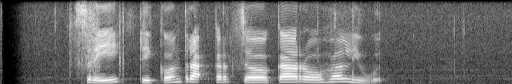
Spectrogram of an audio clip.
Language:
Javanese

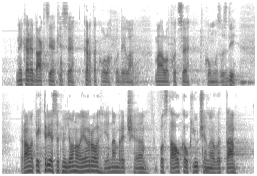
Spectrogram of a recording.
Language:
Slovenian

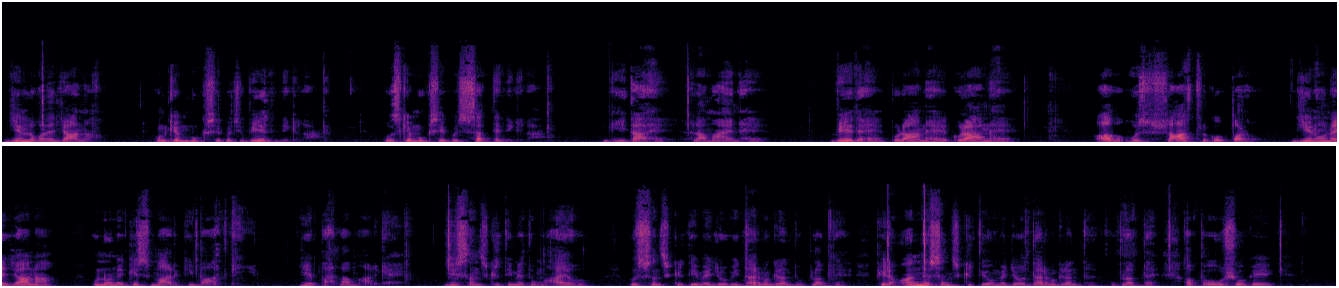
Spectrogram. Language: Hindi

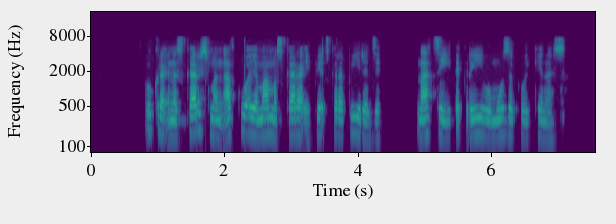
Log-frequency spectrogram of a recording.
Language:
Latgalian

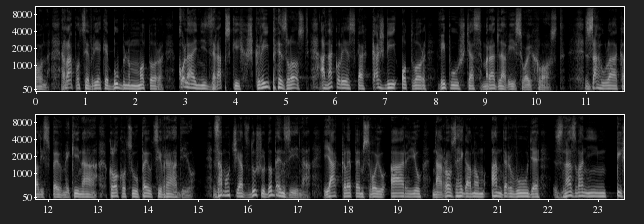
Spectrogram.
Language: Slovak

